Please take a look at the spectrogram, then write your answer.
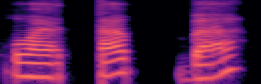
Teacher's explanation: dibacanya dengan cara ditahan terlebih dahulu baru kemudian dipantulkan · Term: qqalah Akbar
